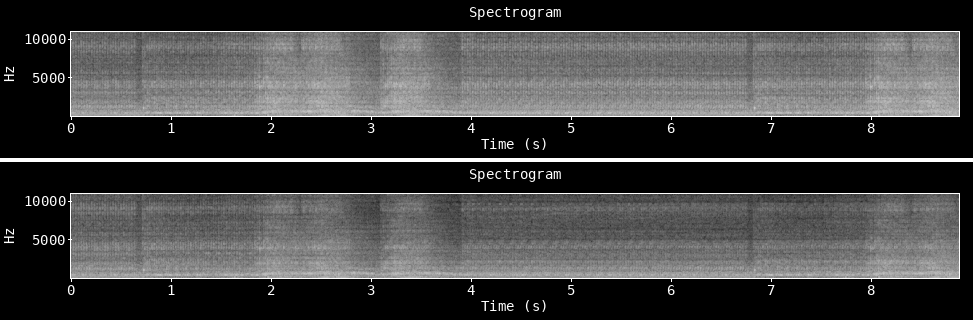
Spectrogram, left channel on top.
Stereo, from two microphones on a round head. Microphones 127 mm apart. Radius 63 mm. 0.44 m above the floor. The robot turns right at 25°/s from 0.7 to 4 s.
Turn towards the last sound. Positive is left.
turn(degrees=90)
